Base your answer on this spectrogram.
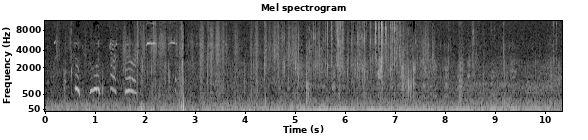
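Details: A young, playful abandoned Podenco stray on the street in Murcia, thought to be no more than a year old, gives a quick run of high, yelping barks, followed by rustling background noise.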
